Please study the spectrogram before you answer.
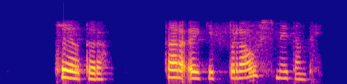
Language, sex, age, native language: Icelandic, female, 20-29, Icelandic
